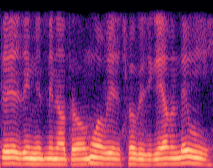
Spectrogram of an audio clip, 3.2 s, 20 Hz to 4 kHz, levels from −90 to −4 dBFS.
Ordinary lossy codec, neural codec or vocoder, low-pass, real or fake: AAC, 24 kbps; codec, 16 kHz, 0.5 kbps, FunCodec, trained on Chinese and English, 25 frames a second; 3.6 kHz; fake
